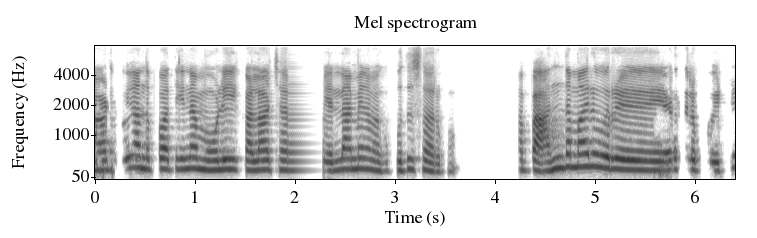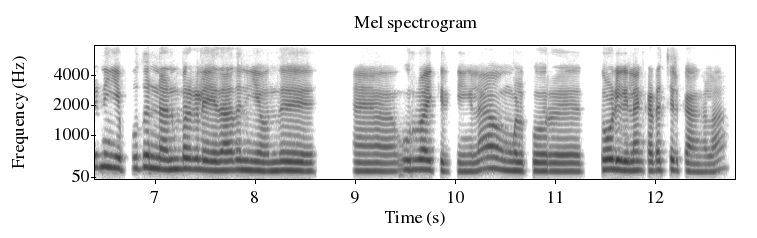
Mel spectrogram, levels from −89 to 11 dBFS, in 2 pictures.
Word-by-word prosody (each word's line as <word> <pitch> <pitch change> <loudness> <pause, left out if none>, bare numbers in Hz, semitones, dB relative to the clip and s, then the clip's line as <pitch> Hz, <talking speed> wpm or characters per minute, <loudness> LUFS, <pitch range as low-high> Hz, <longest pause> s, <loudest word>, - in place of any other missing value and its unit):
நாடு 210 +1 0
போயி 245 +3 -3
அந்த 235 -3 -1
பாத்தீங்கன்னா, 235 +1 +1
மொழி, 220 +2 +3 0.2
கலாச்சாரம், 210 -1 0 0.3
எல்லாமே 230 +3 0
நமக்கு 195 -3 -4
புதுசா 220 +1 -2
இருக்கும். 180 +6 -13 0.6
அப்ப 205 - -6 0.2
அந்த 250 +5 +2
மாதிரி 290 +1 +3
ஒரு 235 -1 +4 0.5
எடத்துல 230 +1 -3
போயிட்டு, 195 +6 -4
நீங்கப் 250 -4 0
புது 250 +2 0 0.2
நண்பர்களை 230 0 +2
ஏதாவது 205 +2 +1
நீங்க 200 -1 +1
வந்து 200 +1 +1 0.9
அ - - -4 0.2
உருவாக்கி 220 -2 0
இருக்கீங்களா? 185 +4 -5 0.2
உங்களுக்கு 195 -1 -1
ஒரு 185 0 -2 0.5
தோழி 220 -2 +5
எல்லாம் 205 0 -1
கிடைச்சுருக்காங்களா? 195 -3 -5
215 Hz, 140 wpm, -21 LUFS, 200-230 Hz, 0.9 s, தோழி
